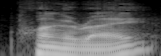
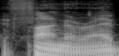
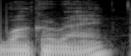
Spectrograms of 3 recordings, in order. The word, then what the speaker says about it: Whangarei: When the girl and her family, they've said whānau, moved to Whangarei, they probably pronounce that Whangarei, but it's incorrect. It's an aspirated WH, and just the Maoris want to say fuck, I suppose.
